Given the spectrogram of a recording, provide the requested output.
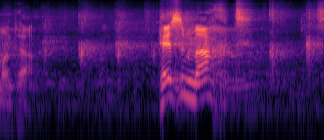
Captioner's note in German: Beifall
